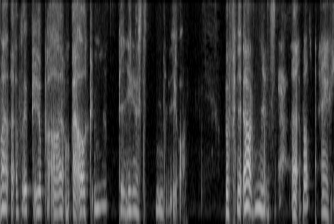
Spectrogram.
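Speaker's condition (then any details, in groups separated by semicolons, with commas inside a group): Generalized dystonia; generalized, leg weakness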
